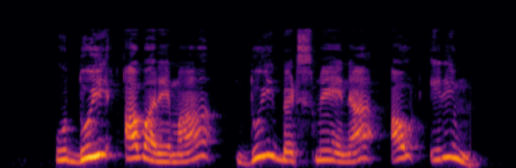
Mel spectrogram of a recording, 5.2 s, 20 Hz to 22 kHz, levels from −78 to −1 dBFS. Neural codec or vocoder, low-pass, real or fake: vocoder, 44.1 kHz, 128 mel bands every 512 samples, BigVGAN v2; 10.8 kHz; fake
